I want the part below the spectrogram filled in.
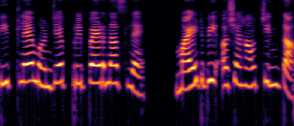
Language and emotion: Goan Konkani, neutral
